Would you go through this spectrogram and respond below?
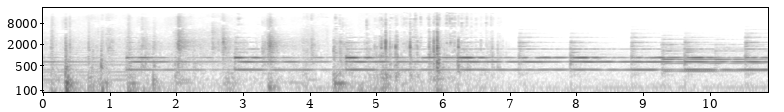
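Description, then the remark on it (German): Church bells, cast in 1919 in Bochum, peal from the bell tower of a church in Seifen, their long sustained tones overlapping in a continuous ringing, with clanks and knocks mixed in during the first half before the tones ring on more cleanly. “Wenn wir schon auf der Empore bei der Orgel sind, dann können wir auch gleich weiter in den Glockenturm klettern, denn Glocken sind auch Musikinstrumente.”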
